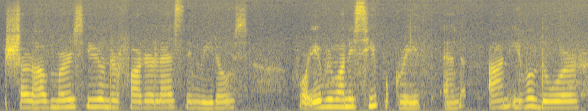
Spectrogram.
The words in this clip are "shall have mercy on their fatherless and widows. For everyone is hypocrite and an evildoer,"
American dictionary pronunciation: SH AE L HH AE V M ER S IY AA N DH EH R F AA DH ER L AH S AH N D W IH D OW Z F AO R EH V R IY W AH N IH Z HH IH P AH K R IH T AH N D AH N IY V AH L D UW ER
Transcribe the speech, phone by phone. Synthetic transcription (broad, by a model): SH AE L HH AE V M ER S IY AA N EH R F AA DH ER L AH S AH N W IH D OW S F AO R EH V R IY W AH N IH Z HH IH P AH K R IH T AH N D AH N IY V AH L D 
